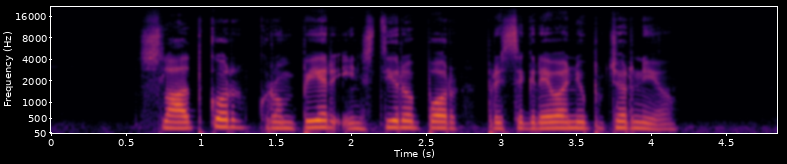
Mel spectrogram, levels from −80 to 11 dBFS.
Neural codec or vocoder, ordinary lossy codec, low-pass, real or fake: none; none; none; real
